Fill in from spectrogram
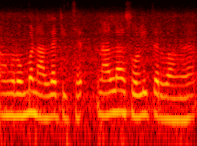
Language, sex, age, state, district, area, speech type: Tamil, female, 18-30, Tamil Nadu, Tiruchirappalli, rural, spontaneous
